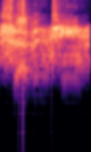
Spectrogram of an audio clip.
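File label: Speech, English, Numbers, 17; DCS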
